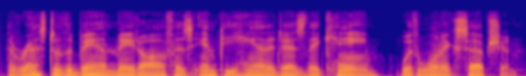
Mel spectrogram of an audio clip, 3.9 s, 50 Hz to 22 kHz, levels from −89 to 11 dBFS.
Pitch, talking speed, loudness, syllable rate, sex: 95 Hz, 245 wpm, -16 LUFS, 5.6 syllables/s, male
